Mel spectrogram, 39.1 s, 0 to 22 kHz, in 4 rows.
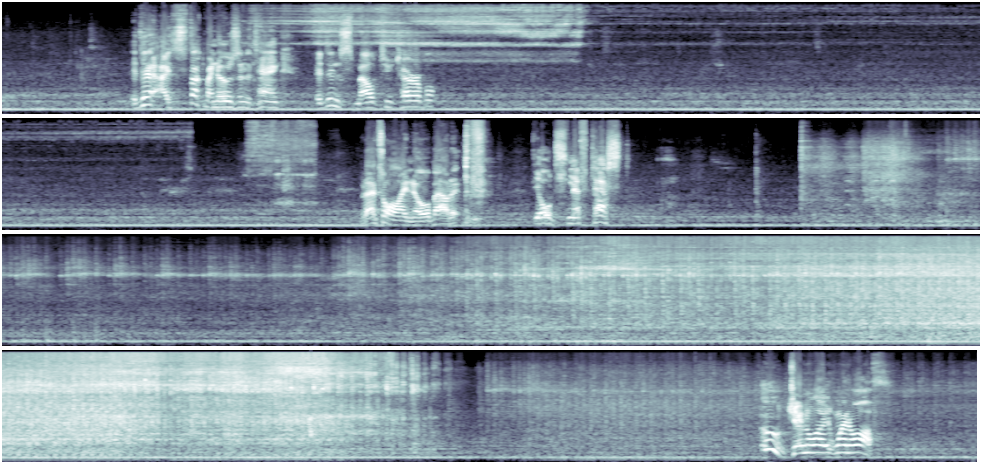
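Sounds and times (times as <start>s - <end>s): car engine running: 1.6s - 11.6s, 17.8s - 33.6s, 34.2s - 39.0s.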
